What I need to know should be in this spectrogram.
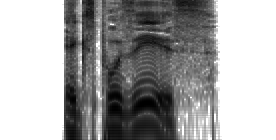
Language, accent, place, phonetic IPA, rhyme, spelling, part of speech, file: German, Germany, Berlin, [ɛkspoˈzeːs], -eːs, Exposés, noun, De-Exposés.ogg
- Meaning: plural of Exposé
